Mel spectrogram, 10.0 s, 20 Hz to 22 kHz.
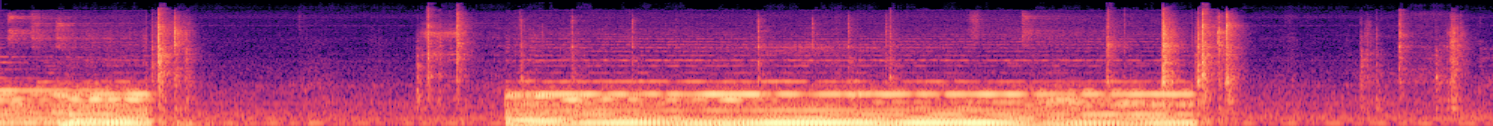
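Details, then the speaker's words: Yamaha K-1020 cassette deck after motor/mechanism repair, play mode: music plays in bursts that cut out for a second or two then resume; fast forward and rewind have plenty of torque but take-up spool stops on play, idler suspected slipping. "Why is it skipping on play? Sounds like the idler is slipping a bit. Maybe it'll work its way in."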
